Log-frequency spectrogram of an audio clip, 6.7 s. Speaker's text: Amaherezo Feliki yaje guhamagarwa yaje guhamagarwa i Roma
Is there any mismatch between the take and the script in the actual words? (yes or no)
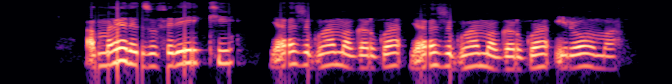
no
